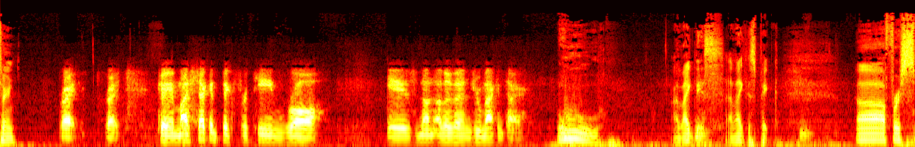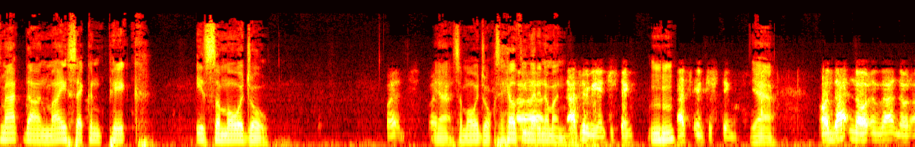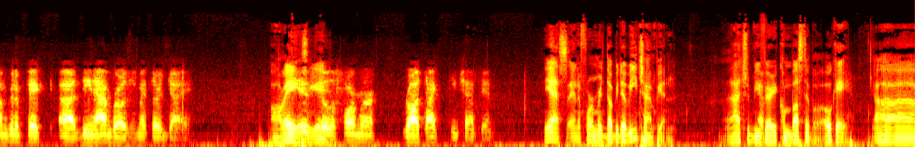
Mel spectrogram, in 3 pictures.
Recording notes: It's another phone call episode of the Podcast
